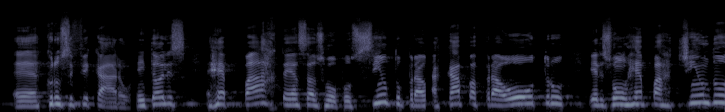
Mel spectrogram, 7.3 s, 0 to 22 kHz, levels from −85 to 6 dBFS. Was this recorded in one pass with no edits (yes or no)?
no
